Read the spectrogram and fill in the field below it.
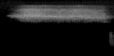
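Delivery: a soft unvoiced Shh like in a theater; shushing. Shown as a demonstration. Shushing someone talking in the theater, soft. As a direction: hush a talker in the theater. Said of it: "We all go".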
